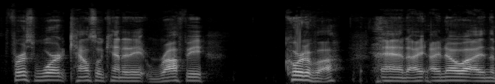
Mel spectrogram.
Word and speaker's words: Cordova: No, that was perfect. Cordova.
